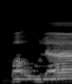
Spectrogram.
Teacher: লামে চার আলিফ টানবেন মধ্যে মুত্তাসিল, আর হামজাকে রাইট দিবেন এখানে।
